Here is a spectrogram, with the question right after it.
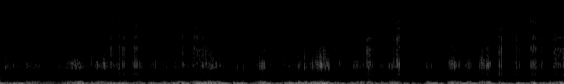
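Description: A thin orange stick scratches from above across a Zoom H5 XY microphone capsule, a small chrome metal body with mesh grilles. The result is a steady run of close, crackly scraping strokes over a heavy low rumble, with short bright scratchy bursts.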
